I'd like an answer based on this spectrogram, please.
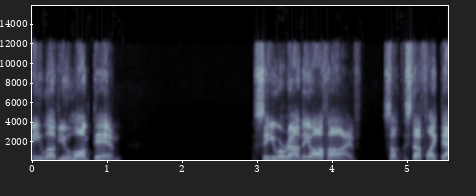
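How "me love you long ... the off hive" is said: text-to-speech robotic computer voice. Retelling a TV episode where a little robot speaks typed sentences, robot voice. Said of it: "the robot says it".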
